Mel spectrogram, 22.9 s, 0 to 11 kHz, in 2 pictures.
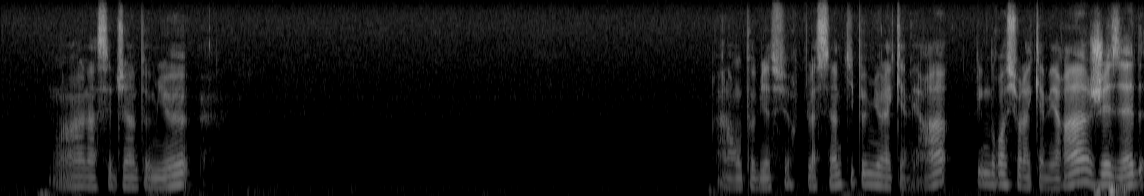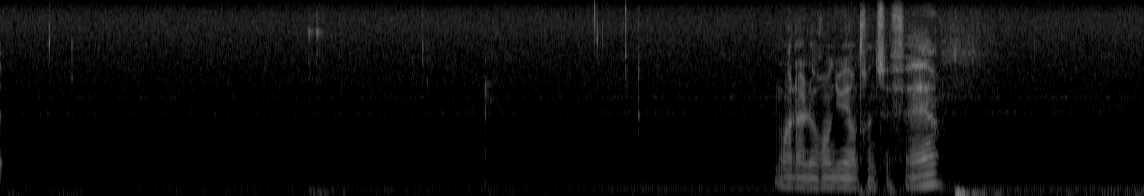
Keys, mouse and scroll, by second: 9.1 right click, 11.1 g, 11.2 z, 14.6 click.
